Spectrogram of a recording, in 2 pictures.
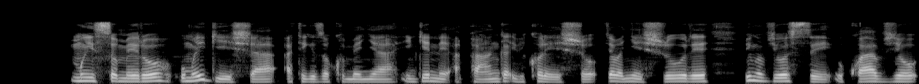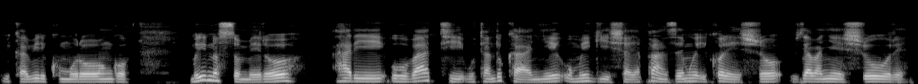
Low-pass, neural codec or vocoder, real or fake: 7.2 kHz; none; real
